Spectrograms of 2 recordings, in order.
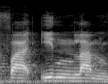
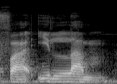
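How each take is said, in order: First: The n sound is pronounced before the l. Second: The n sound merges fully into the l. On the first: The speaker calls it wrong. "Jangan dibaca fa'inlam, jangan" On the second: The speaker calls it right. "Tapi dibaca fa'ilam. Huruf nunnya masuk, melebur ke huruf lam ini"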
